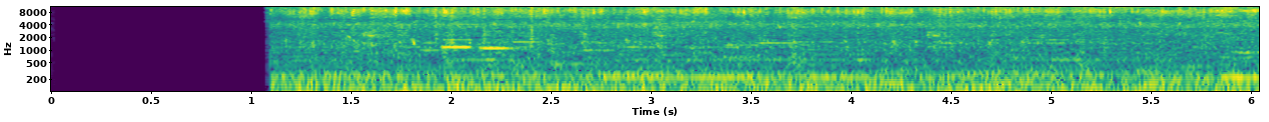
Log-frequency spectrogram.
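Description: A lamb sucking milk from a feeding bottle, under a steady rushing noise that starts suddenly about a second in after a moment of silence.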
